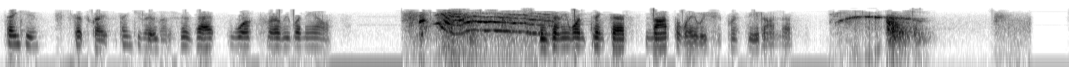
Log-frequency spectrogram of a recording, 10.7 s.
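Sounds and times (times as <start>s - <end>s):
speech: 0.1s - 3.4s, 5.4s - 8.0s
creaking door that needs oiling: 4.0s - 6.0s, 8.3s - 10.2s.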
